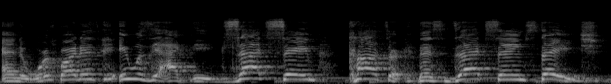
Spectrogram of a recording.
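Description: Young man storytelling, higher-pitched voice, roomy sound. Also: takes it slowly, soft background music. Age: young adult. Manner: animated, slangy, repeats phrases for emphasis. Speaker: vlogger. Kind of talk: casual storytelling to camera. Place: small bedroom, indoors.

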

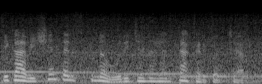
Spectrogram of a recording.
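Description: A man's voice: fairly high pitch, very animated, fast, rough recording. A man narrating a scripted moral story as a storyteller. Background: background music.

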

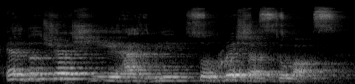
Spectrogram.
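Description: A man with a Haitian accent preaching a sermon as pastor, slow and earnest, with emphatic rises. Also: high-pitched, lively intonation, mellow. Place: church sanctuary. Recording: echoey church hall from far off.

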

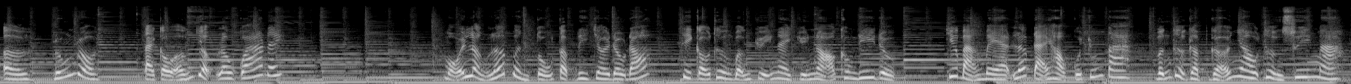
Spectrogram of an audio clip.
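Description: A woman's voice: high voice, lively intonation, moderate pace, music in the background. A woman voicing a sociable, well-off young friend in a cartoon drama, chatty. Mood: friendly, chatty.

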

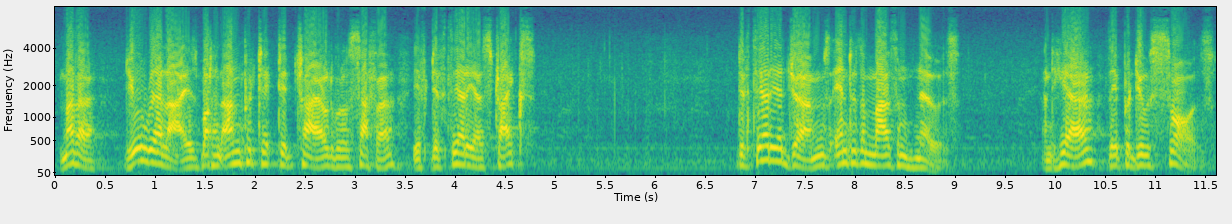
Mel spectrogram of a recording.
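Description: A British man delivers grave, formal narration in the style of a wartime information film. His voice is husky with lively intonation, and the old recording is dull. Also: mid-range voice, unhurried. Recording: dull 1940s film soundtrack.

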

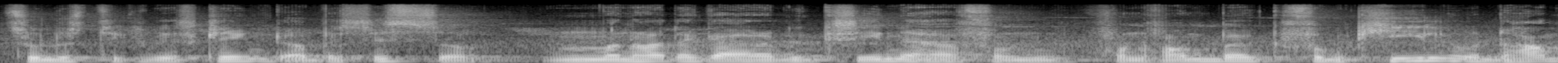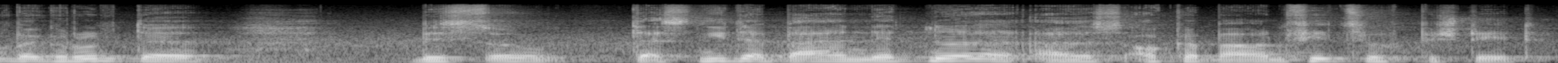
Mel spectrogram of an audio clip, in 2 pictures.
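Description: A man's voice: medium pitch, moderate pace, darkish tone, a little hiss or hum. A man speaking spontaneously and emphatically in an interview, often repeating himself. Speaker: local interviewee.

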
